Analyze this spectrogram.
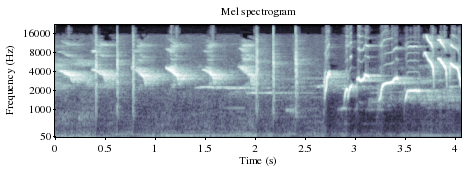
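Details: White-rumped shama singing for bird luring: a string of high down-slurred chips repeated about every quarter second, then a burst of loud rising and falling whistled phrases to the end.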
